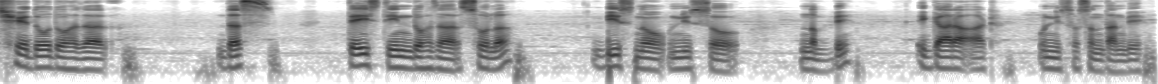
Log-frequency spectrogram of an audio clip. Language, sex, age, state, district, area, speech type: Urdu, male, 30-45, Uttar Pradesh, Mau, urban, spontaneous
